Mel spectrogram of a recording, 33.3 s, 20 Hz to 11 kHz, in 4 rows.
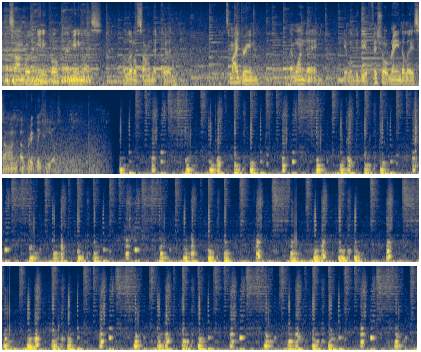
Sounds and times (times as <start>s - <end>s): Speech: 0.0s - 3.5s, 4.5s - 5.2s, 5.8s - 9.6s
Music: 0.0s - 8.5s, 10.7s - 33.3s.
